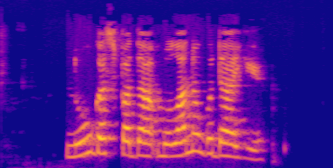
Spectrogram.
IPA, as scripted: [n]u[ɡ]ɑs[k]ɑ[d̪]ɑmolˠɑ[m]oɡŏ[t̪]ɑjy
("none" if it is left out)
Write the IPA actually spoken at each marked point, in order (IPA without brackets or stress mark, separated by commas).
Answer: n, ɡ, p, d̪, n, d̪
